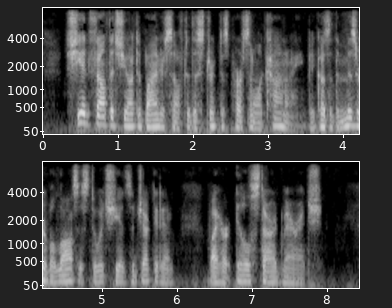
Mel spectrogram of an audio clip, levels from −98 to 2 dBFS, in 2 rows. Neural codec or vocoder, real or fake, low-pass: none; real; 7.2 kHz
